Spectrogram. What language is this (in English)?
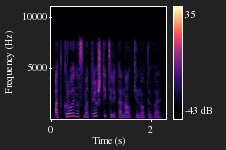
Russian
